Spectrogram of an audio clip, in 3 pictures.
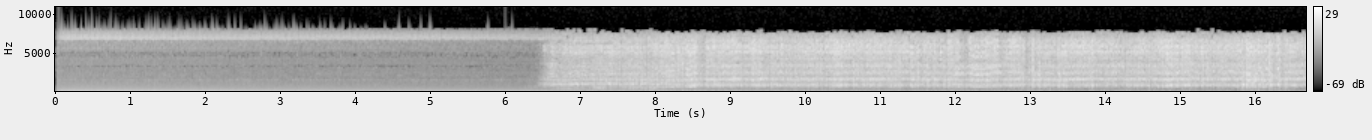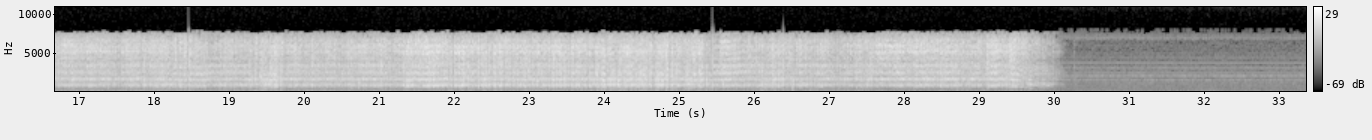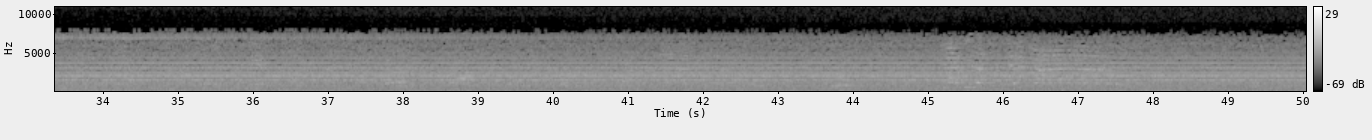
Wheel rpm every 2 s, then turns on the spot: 0, 0, 0, 110, 220, 230, 230, 230, 230, 230, 230, 230, 230, 230, 170, 0, 0, 0, 0, 0, 0, 0, 0, 0, 0.
none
